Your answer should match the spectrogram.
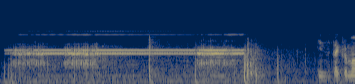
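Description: Desk telephone ringing steadily for about three seconds, then stopping as the handset is picked up, with a few sharp clicks from the receiver being lifted.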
